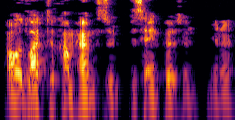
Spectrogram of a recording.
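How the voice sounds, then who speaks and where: Twenties male podcast co-host, low-pitched, easygoing chat with lots of laughs. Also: little pitch movement, quick pace, fairly bright tone. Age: 20s. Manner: laid-back, laughs often, says "bro" and "you know". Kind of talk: casual chat.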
